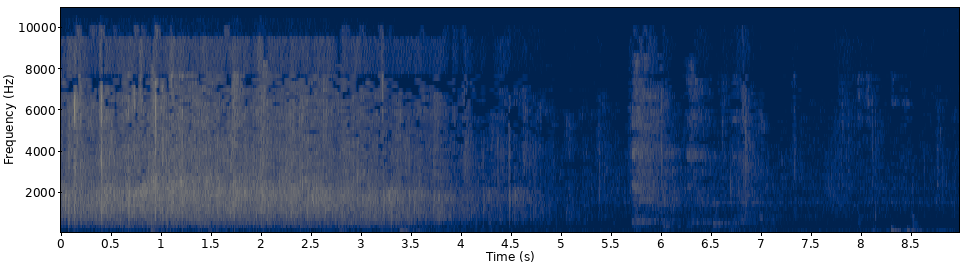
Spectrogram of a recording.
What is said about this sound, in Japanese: 拍手持ってお招きしましょう。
